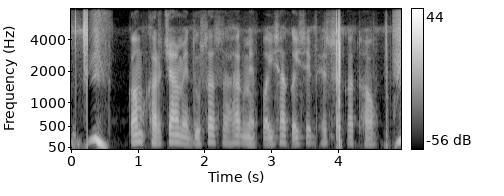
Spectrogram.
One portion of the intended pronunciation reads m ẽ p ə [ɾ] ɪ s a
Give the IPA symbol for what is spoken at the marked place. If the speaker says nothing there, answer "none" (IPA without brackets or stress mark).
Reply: none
